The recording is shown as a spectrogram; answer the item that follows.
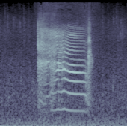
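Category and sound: animal, kitten meowing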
